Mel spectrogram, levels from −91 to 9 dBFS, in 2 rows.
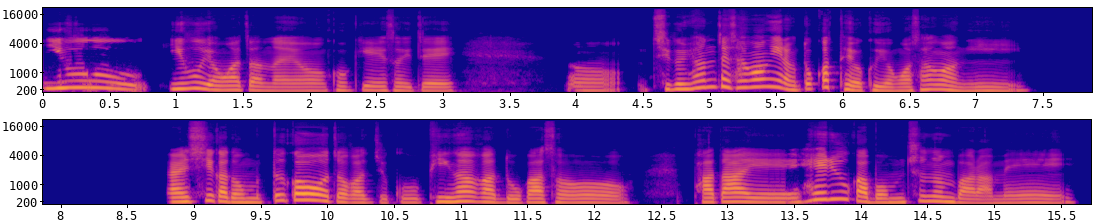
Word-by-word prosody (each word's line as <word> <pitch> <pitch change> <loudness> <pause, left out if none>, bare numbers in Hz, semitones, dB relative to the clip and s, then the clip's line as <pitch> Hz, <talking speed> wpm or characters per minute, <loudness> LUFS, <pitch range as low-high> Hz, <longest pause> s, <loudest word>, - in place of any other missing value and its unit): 기후 285 -4 +2 0.2
기후 250 +2 +1
영화잖아요. 170 -5 -2
거기에서 180 -1 -6
이제 165 0 -5 0.8
어 175 -1 -8 0.3
지금 235 +1 +1
현재 330 +5 +1
상황이랑 310 - +2
똑같아요 240 - 0
그 180 +1 -3
영화 165 0 -3
상황이. 175 -4 -3 1.4
날씨가 210 +4 +3
너무 185 -2 0
뜨거워져 265 -5 +6
가지고 170 0 -6
빙하가 205 -1 +2
녹아서 170 -1 -2 0.4
바다에 195 -1 +1
해류가 310 -3 +3
멈추는 200 +5 -1
바람에 165 +1 -4
190 Hz, 245 characters per minute, -22 LUFS, 170-235 Hz, 1.4 s, 뜨거워져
